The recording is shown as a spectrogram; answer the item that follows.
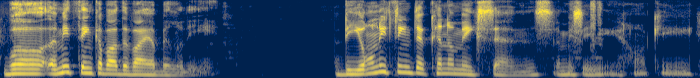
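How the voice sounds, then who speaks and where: A man in casual conversation, thinking his answers out loud as a quiz participant. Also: a little high, lively intonation, a little slow, creaky, no room sound, clean studio sound. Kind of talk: casual chat, thinking aloud.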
